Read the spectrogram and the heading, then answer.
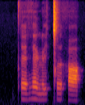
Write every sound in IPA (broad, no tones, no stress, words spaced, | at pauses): pʰɛ ɦɛ ɳɪ ǀəhɑ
